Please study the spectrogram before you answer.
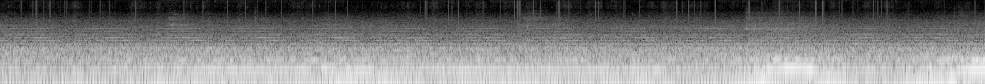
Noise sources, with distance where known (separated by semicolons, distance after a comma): engine of unclear size; car alarm, far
